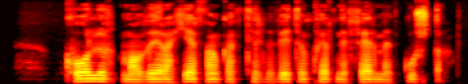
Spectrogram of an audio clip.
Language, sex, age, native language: Icelandic, male, 40-49, Icelandic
